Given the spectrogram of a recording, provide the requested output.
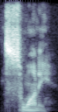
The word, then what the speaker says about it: Sewanee: And the U is silent. It's Swanee.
